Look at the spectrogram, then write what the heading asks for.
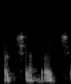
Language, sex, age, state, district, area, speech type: Bengali, male, 30-45, West Bengal, Purba Bardhaman, urban, conversation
